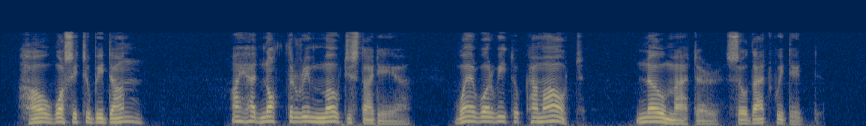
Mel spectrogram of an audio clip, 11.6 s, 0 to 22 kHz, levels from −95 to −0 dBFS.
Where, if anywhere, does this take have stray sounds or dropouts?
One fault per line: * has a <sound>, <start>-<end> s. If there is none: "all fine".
all fine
